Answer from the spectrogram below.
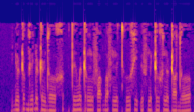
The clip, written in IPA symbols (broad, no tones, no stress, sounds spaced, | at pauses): ɗ ʉ ʈ u ɡ ʉ ɗ ʉ ʈ ʉ ɳ d o x | t̪ ɨ w ʉ ʈ o ŋ͡m u f ɔ ɡ͡b ɔ f m ʉ t̪ʰ u x i ʔ ʉ f m i ʈ u x n u ʈ ɔ d o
